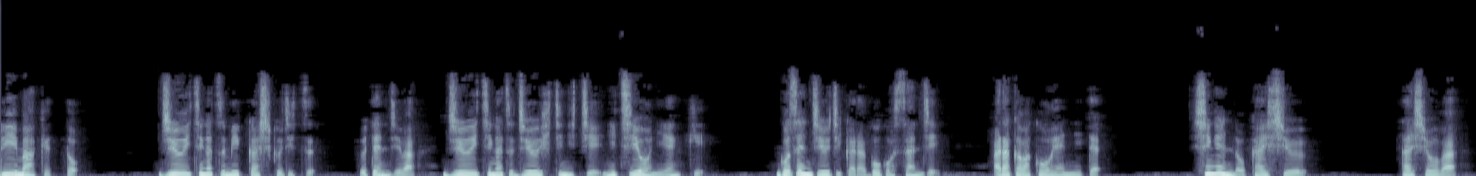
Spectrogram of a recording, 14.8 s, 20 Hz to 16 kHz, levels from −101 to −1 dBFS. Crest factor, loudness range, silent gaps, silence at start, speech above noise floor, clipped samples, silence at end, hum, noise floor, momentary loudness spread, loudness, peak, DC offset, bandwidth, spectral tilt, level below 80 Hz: 18 dB; 2 LU; none; 0 s; 40 dB; under 0.1%; 0.2 s; none; -63 dBFS; 16 LU; -24 LUFS; -6 dBFS; under 0.1%; 9.6 kHz; -5 dB/octave; -60 dBFS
